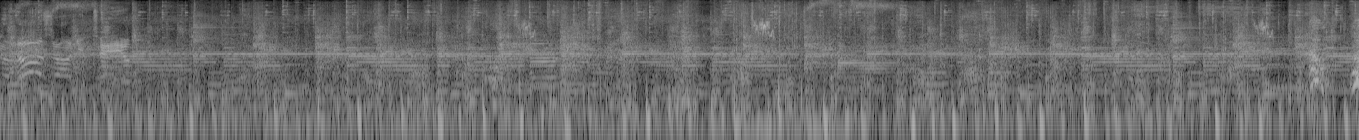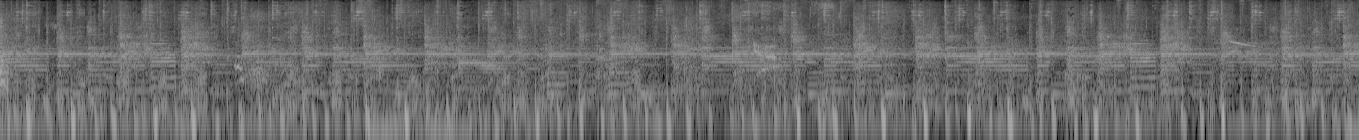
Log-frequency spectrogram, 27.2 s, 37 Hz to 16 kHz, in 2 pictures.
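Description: Horse hooves galloping in Red Dead Redemption 2, a steady rhythmic clip-clop running throughout alongside music, with occasional voices talking over it.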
